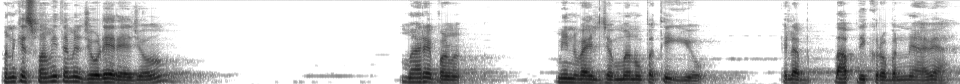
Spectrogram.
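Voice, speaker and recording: A man telling a story in a sermon, acting out the voices of the people in it. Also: mid-range voice. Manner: animated storyteller, acting out quoted dialogue. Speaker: swami preacher. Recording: reverberant hall with faint music.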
